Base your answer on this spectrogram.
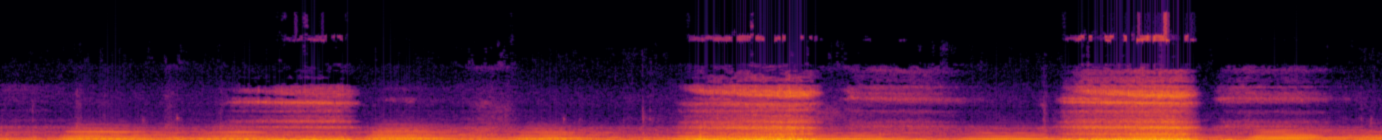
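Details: Sleeping dog snoring loudly with rattling breaths, two strong snores standing out, over background music.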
